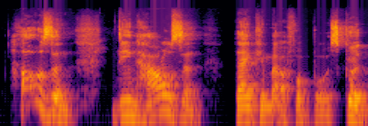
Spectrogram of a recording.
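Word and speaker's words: Huijsen: Dean hoisen excuse me Dean hoisen pronounced house with an okay see Dean Howen Howen Dean Howen thank you met footballs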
